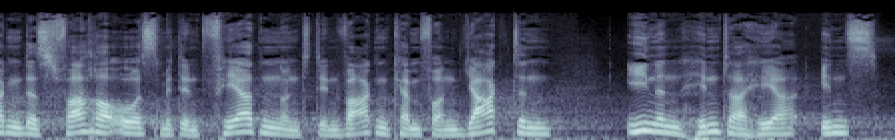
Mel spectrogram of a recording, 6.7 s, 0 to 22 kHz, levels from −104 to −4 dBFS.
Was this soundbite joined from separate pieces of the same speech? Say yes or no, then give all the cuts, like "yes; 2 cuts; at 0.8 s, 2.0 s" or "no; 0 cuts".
no; 0 cuts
